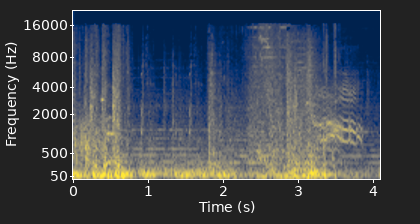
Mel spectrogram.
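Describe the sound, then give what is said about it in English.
Video game gunfire, many rapid shots and heavy thuds packed tightly together, loud and continuous before tapering off at the end. “I'll just basically go up to him and take the damage here. Opening fire!”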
